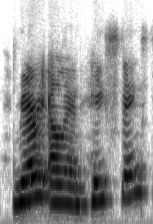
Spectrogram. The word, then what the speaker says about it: Mary Ellen Hastings: Her name is Mary Ellen Hastings. Did I say it correctly? – Yes. – Awesome, awesome. Mary Ellen Hastings.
